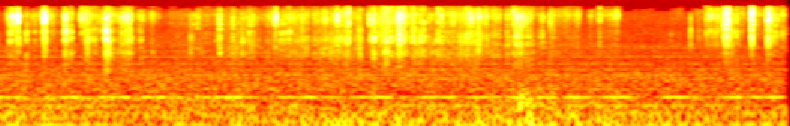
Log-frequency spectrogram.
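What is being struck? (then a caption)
Rock salt block. Long nails scratch and tap the rough surface of a large, glowing pink Himalayan rock salt lamp, a solid salt block. Quiet, bright, dry scraping and crisp little ticks come in quick irregular clusters. A faint steady low hum runs underneath throughout.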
